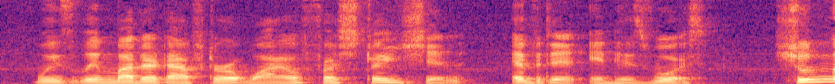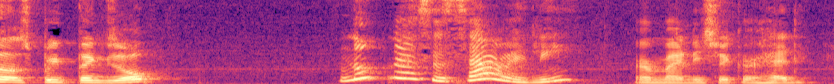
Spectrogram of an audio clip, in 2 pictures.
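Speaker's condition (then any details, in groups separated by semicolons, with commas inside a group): No condition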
